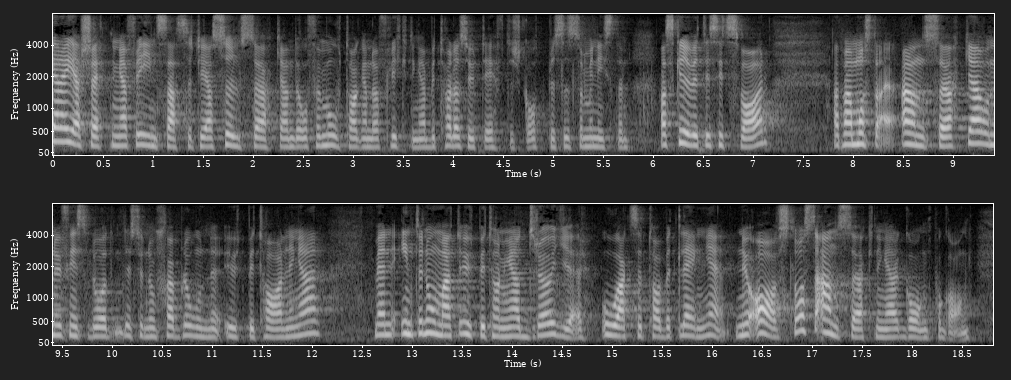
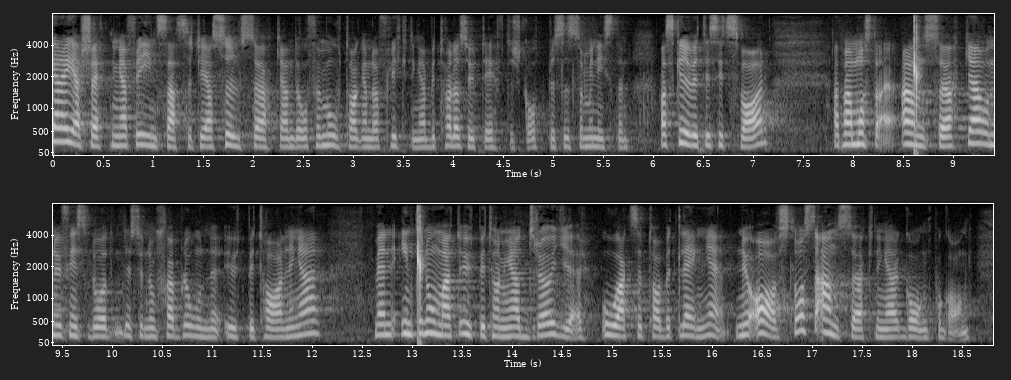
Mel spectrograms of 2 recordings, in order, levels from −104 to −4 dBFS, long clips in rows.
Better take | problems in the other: first | background sound (Finger snapping); 2 dB below the speech

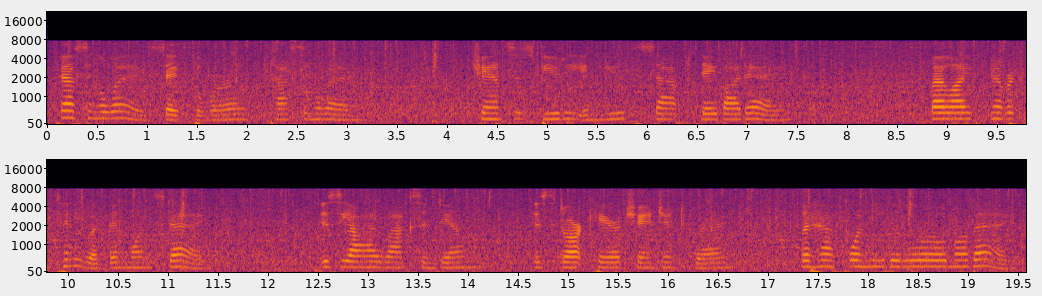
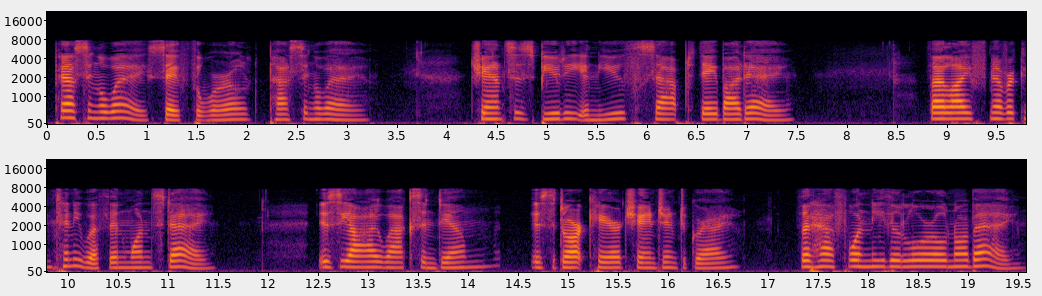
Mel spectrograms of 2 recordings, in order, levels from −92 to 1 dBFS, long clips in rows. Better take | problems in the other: second | background sound (Rain); 4 dB below the speech

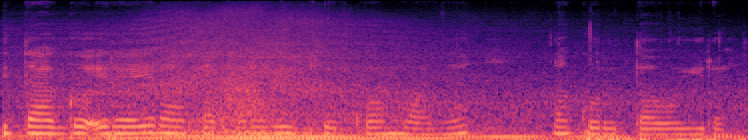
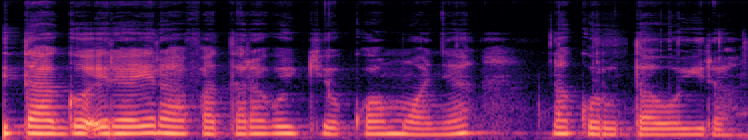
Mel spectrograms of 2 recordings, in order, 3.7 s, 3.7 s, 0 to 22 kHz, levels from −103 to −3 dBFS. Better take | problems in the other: second | background sound (Mechanisms / Bicycle); 1 dB above the speech

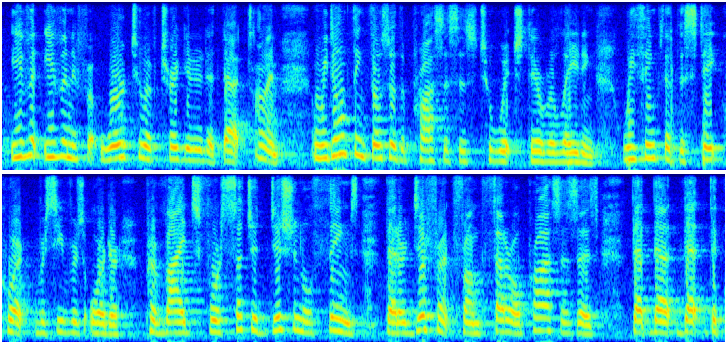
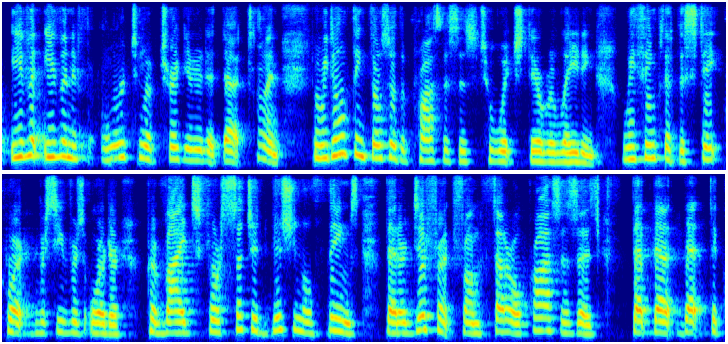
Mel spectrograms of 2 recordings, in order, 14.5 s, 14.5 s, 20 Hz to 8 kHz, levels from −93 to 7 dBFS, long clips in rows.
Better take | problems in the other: first | noise reduction (neural mask model DeepFilterNet 3)

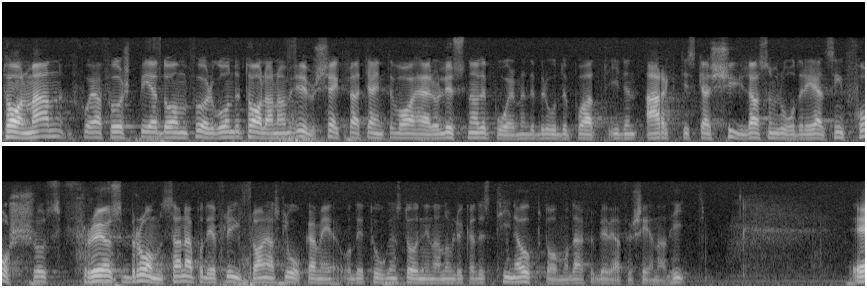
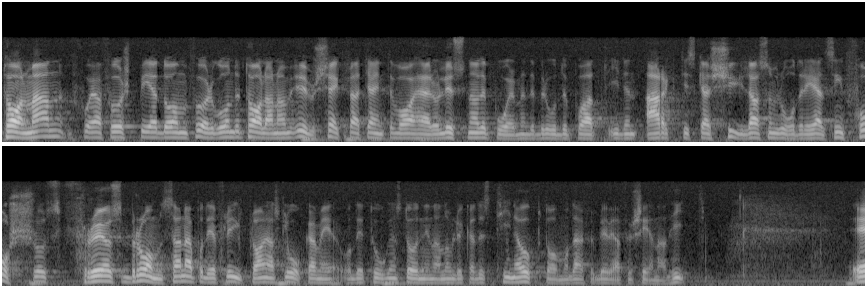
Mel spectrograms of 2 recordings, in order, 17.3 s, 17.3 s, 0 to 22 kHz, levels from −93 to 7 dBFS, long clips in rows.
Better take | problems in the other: second | background sound (Zipper (clothing)); 15 dB below the speech

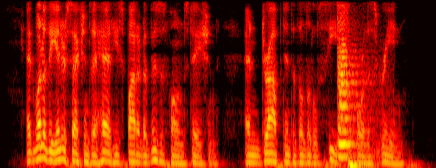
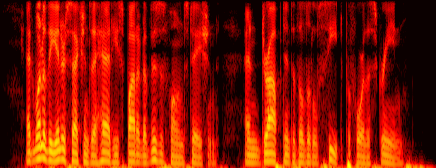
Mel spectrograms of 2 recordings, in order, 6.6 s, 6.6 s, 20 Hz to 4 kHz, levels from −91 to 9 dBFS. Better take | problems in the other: second | background sound (Trumpet); 3 dB above the speech // room echo; dies away in 0.4 s

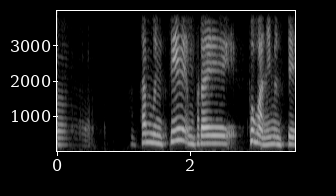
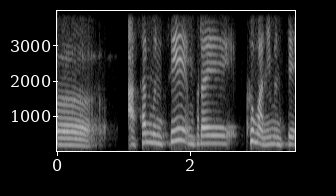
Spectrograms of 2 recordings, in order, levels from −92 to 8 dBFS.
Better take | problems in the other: second | noise reduction (neural mask model DeepFilterNet 3)

